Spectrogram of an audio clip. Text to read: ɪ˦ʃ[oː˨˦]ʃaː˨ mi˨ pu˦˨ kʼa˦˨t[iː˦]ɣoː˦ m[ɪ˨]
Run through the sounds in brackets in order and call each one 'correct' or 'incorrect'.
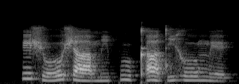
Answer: correct, incorrect, incorrect

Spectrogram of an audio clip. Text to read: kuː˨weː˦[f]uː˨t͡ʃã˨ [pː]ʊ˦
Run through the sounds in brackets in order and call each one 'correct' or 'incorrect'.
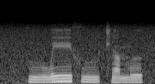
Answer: correct, incorrect

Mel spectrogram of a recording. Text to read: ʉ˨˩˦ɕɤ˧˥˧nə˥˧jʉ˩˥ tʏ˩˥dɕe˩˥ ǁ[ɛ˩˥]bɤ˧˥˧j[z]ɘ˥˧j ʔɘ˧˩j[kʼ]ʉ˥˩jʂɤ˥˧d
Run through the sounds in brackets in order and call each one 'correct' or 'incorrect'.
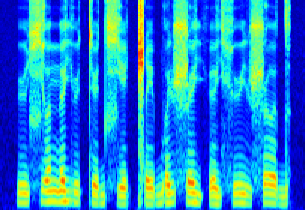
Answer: incorrect, incorrect, incorrect

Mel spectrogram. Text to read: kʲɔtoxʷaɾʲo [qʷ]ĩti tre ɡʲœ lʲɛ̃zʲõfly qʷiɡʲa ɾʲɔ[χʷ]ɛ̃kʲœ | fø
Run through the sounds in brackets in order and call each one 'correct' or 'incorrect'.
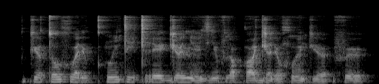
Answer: incorrect, correct

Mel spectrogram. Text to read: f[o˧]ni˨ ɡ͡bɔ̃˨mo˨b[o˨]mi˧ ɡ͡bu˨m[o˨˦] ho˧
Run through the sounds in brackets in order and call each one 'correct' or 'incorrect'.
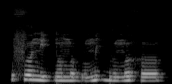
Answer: correct, correct, correct

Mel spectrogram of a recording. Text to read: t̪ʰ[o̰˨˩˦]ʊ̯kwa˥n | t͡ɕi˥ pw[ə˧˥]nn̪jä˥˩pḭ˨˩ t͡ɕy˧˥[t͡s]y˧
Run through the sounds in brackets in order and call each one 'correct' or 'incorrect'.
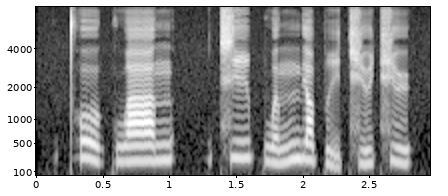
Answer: incorrect, correct, incorrect

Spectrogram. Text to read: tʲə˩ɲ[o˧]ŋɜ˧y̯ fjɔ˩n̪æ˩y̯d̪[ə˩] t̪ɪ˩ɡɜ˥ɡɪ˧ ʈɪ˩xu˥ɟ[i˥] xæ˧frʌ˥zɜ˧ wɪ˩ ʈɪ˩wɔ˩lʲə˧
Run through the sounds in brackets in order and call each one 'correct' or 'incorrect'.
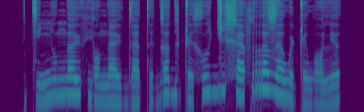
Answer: incorrect, incorrect, correct

